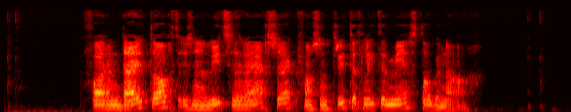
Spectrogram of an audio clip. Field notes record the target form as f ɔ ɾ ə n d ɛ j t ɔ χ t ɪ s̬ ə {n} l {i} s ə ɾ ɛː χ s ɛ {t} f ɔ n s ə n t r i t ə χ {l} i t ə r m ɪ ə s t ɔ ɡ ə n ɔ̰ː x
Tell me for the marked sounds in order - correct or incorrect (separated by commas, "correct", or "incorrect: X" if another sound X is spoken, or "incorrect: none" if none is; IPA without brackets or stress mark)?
correct, correct, incorrect: k, correct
